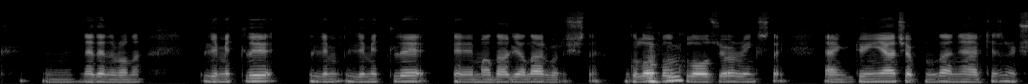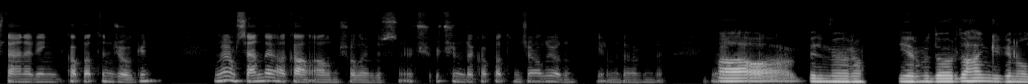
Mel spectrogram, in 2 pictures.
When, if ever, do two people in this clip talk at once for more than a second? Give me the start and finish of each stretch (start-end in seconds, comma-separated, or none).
none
